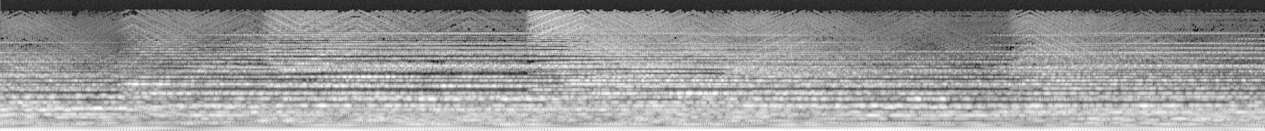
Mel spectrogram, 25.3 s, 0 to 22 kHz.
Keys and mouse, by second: 1.9-3.2 drag, 3.3 click, 5.0-5.4 ctrl+alt+drag, 5.7 ctrl+alt+drag, 6.2-7.2 alt+shift+drag, 7.2-11.0 ctrl+alt+drag, 11.9 click, 12.5 click, 13.4 click, 13.9 click, 14.8-18.1 shift+drag, 18.3 click, 18.5 click, 18.5-20.9 typing, 21.2 Return.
